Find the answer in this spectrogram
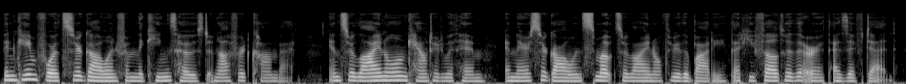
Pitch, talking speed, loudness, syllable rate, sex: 170 Hz, 245 wpm, -20 LUFS, 5.9 syllables/s, female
